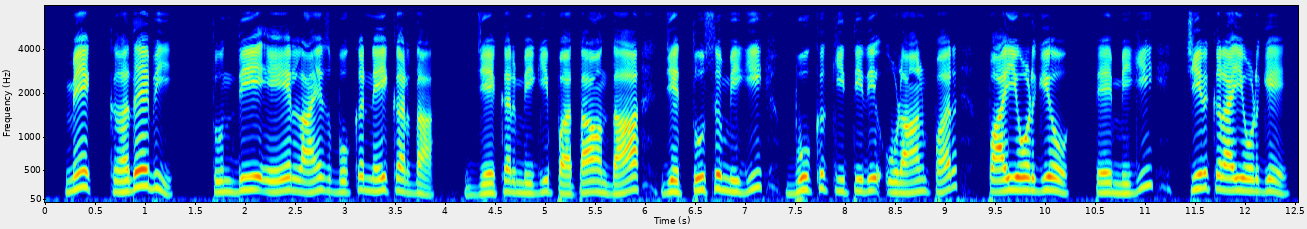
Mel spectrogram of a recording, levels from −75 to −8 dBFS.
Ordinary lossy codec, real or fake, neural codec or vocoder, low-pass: Opus, 64 kbps; real; none; 7.2 kHz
